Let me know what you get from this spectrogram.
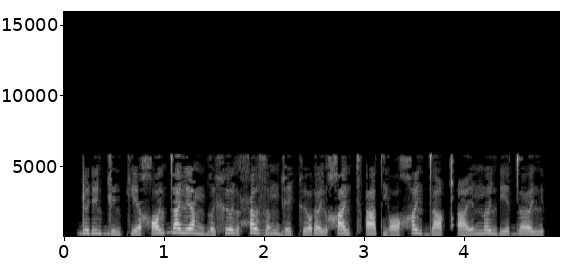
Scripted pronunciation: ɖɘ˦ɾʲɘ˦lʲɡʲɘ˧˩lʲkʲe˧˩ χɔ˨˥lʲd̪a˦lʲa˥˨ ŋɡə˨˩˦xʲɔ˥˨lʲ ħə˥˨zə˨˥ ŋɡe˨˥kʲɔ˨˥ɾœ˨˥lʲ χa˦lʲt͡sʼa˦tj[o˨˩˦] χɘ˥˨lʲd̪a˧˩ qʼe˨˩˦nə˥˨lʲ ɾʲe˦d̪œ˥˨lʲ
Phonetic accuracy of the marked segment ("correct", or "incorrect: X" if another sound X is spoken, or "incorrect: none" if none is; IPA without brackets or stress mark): incorrect: ɔ˨˩˦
